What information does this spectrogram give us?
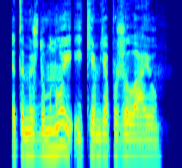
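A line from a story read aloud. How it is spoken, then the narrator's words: Snorting. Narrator (Russian): фыркнул Марит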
